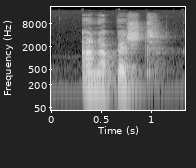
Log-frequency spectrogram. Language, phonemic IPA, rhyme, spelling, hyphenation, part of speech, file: Dutch, /ˌaː.naːˈpɛst/, -ɛst, anapest, ana‧pest, noun, Nl-anapest.ogg
- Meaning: anapest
